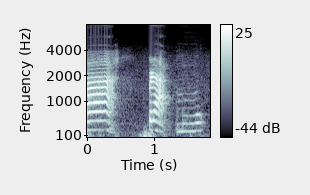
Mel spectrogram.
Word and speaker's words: ประมุข: ตัว เลข อ่าน ว่า ตัว เลข ประมุข อ่าน ว่า ประมุข คำ ทั้ง 2 คำ นี้ ใช้ ข ไข่ เป็น ตัว สะกด แต่ จะ อ่าน ออก เสียง เหมือน ตัว ก ไก่ สะกด ค่ะ ตัว สะกด ตัว ต่อ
